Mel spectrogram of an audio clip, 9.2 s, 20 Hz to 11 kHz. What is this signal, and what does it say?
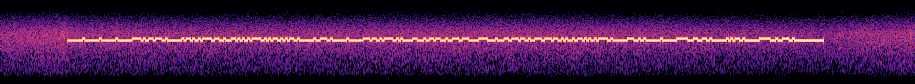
RTTY (45.45 baud, 170 Hz shift), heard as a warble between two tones, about 2200 Hz centre. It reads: DEPRESSA EXCLAMOU A FRENTISTA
